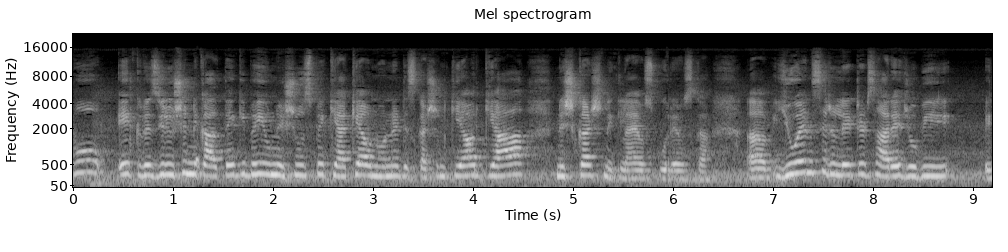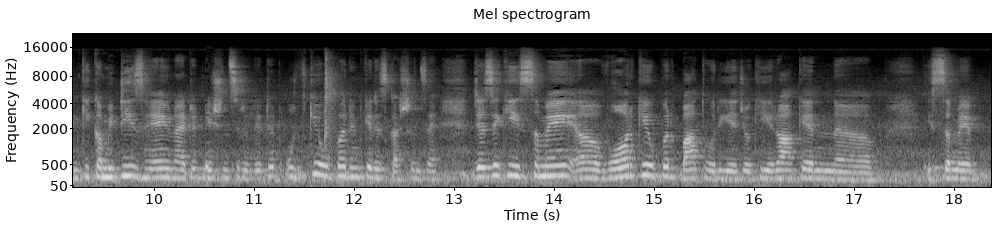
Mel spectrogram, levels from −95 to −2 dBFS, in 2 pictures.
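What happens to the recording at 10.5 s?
A corrupt frame is decoded from 10.51 to 10.58 s: a few damaged compressed frames were played with flipped bits, so misread gains and codes place energy at wrong frequencies. The result is a brief, loud glitch, heard as a chirp, squeak, blip or burst of noise, peaking near -10 dBFS.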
